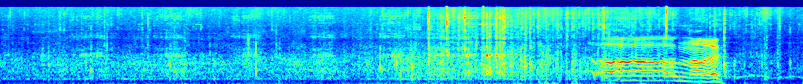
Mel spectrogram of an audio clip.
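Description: Mountain e-bike climbing a steep gravel track: a steady rush of wind and tyre noise with small crunches and ticks from the gravel. About six seconds in, a person's drawn-out voiced sound lasts about a second, wavering and falling at the end.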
